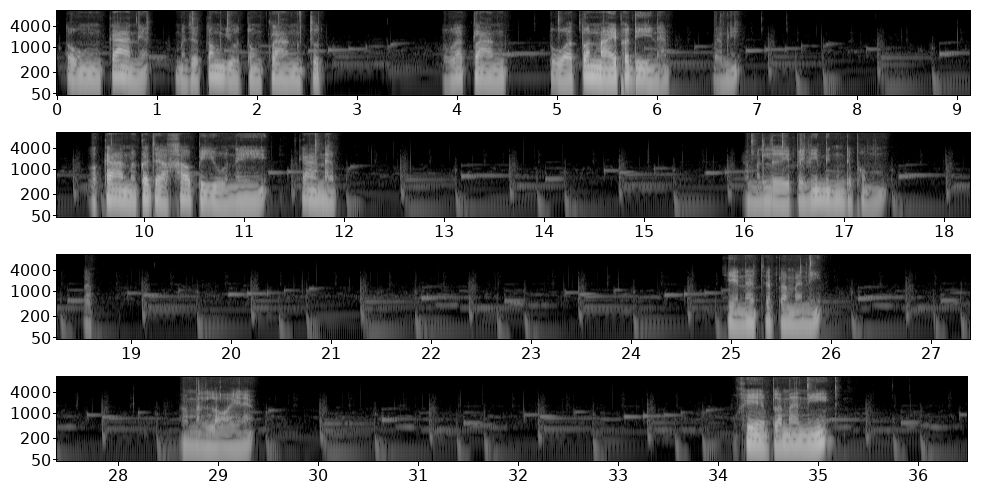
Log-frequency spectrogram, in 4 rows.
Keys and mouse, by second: 0.0 shift+z, 1.2 shift+z, 7.5 Tab, 11.7-31.5 shift+drag, 17.9 Tab, 24.5 Tab, 27.5 Tab, 28.7 g, 31.5 Tab, 31.5-36.4 middle drag.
